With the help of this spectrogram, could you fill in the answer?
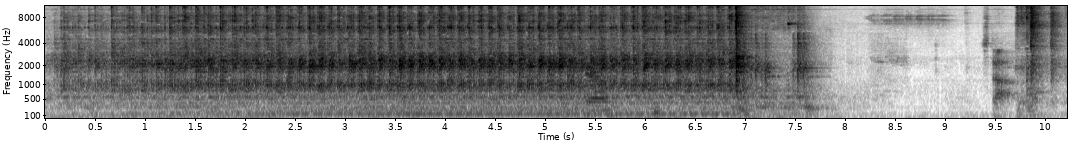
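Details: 2020 Tracker EV-series: rapid, steady mechanical clicking from the front drivetrain when pressing the gas in forward and reverse, stopping when released; wheels spin at different speeds.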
